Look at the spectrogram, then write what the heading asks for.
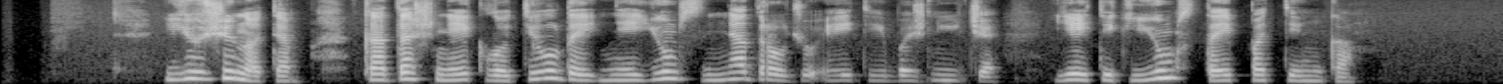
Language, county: Lithuanian, Klaipėda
